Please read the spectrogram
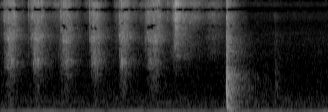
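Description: Salt being shaken from a salt shaker into a bowl, in a run of quick shakes at about three a second that stop a little past halfway. A single sharp knock follows.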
